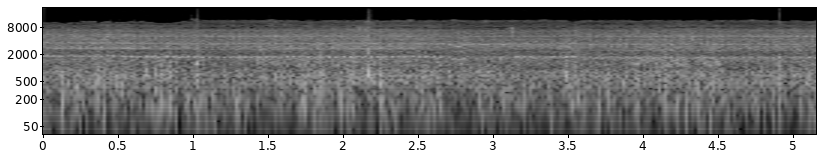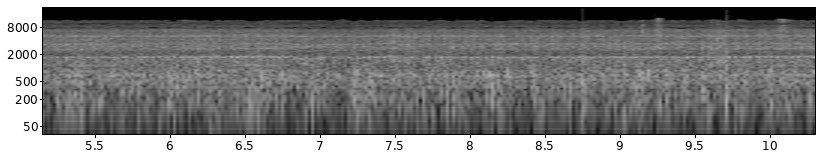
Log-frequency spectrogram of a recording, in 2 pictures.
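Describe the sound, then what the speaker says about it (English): Scooter cruising at 25 mph on a gravel road, carrying a rider on the back seat, with a steady, close rumble and constant wind buffeting throughout and no talking. "Cruising along, 25 miles an hour on gravel."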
